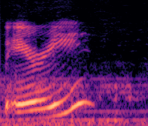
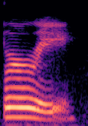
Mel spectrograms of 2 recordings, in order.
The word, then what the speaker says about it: bury: Some people pronounce it like bury, but a lot of other people pronounce it like bury.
